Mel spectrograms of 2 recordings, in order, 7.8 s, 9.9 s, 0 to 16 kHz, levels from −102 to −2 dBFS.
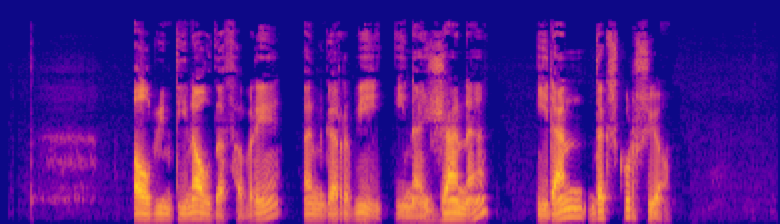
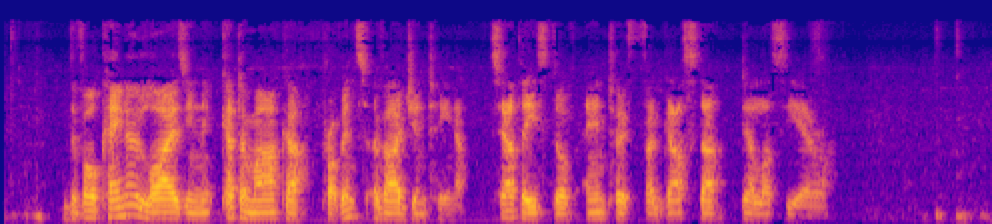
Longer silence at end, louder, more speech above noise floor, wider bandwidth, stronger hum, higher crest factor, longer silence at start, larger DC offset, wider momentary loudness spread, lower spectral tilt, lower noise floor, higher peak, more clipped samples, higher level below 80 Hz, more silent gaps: first, 1.15 s vs 0.3 s; second, -24 LUFS vs -21 LUFS; first, 51 dB vs 45 dB; about the same, 11.5 kHz vs 11.5 kHz; neither; about the same, 24 dB vs 22 dB; first, 1.35 s vs 0.35 s; neither; about the same, 12 LU vs 14 LU; about the same, -5 dB/octave vs -5 dB/octave; first, -74 dBFS vs -66 dBFS; about the same, -2 dBFS vs 0 dBFS; neither; about the same, -56 dBFS vs -58 dBFS; neither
